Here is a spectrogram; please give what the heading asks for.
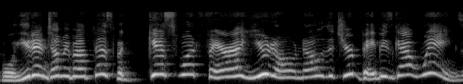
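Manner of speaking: high, fast taunting voice; mock spiteful Nesta. Nesta taunting Feyre, high and fast. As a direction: taunt her as Nesta, hammed-up. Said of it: "Nesta goes".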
